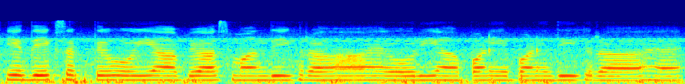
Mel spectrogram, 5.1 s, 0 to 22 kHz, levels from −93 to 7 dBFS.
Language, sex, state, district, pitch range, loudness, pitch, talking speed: Hindi, female, Haryana, Rohtak, 200-205 Hz, -15 LUFS, 200 Hz, 200 wpm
